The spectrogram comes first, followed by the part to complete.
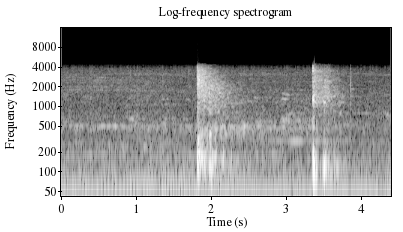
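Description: Two sharp thuds of a football being played, about a second and a half apart, each followed by a brief rebound.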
